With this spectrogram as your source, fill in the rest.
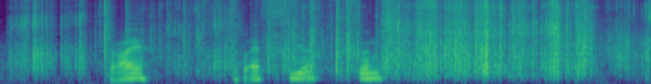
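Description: A plastic bag crinkles and rustles loudly up close, handled in bursts while a person talks and counts aloud over it.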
